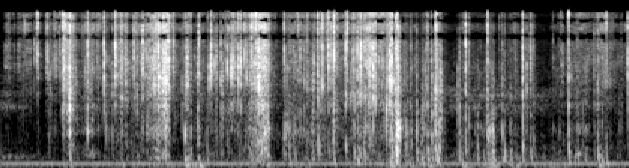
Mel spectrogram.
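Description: A foil trading-card pack wrapper being torn open and crinkled by hand, a dense run of irregular crackling and tearing.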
